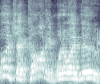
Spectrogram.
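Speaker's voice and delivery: shrill, very high, desperate shouted scream. Retelling screaming for a fellow rider in the woods, retelling a scream. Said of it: "I'm screaming at his name".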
